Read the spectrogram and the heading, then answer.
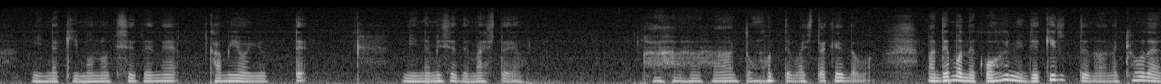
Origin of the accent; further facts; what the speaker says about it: Yokosuka, Kanagawa, Japan; たびたび行く横須賀なんですけど、私の実家はねほんとすぐ近くなんですけど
